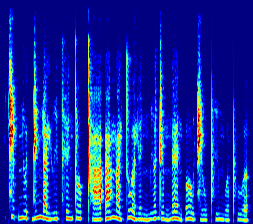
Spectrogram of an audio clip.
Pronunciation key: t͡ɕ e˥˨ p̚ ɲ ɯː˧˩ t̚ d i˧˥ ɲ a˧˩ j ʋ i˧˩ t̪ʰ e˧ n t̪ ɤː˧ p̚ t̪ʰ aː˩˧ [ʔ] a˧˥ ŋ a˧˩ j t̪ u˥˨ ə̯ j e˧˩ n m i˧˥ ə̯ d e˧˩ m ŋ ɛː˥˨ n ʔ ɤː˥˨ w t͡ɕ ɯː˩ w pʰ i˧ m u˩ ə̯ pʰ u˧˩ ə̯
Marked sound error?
no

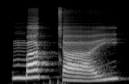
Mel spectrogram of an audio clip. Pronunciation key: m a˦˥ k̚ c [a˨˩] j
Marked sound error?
yes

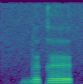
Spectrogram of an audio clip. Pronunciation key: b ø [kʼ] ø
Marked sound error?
yes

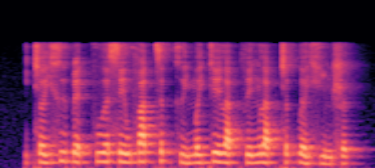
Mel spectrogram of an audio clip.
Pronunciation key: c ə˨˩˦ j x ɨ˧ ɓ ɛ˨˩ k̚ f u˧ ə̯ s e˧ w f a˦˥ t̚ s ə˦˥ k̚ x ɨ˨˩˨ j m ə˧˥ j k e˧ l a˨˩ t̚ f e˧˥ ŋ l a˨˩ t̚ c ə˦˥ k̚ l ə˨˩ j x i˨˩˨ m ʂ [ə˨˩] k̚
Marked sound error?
no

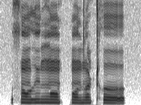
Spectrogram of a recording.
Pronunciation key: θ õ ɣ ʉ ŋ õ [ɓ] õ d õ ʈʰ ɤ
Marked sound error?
yes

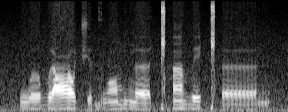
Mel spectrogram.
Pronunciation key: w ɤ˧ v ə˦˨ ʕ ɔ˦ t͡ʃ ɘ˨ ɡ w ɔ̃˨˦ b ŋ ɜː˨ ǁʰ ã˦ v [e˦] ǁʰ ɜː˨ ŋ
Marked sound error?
no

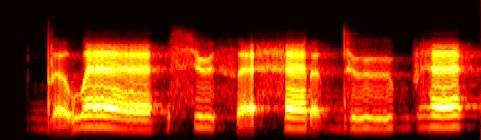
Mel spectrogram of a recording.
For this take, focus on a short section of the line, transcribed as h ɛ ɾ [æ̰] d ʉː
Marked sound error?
yes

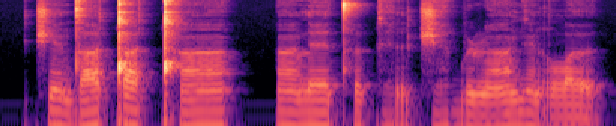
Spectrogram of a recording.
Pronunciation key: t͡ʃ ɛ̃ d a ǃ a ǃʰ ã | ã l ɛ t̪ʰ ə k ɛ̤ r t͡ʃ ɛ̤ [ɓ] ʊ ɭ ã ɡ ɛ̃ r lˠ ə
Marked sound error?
yes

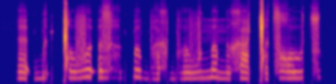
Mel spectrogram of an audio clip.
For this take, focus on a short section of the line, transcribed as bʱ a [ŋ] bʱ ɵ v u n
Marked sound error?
yes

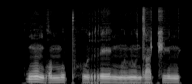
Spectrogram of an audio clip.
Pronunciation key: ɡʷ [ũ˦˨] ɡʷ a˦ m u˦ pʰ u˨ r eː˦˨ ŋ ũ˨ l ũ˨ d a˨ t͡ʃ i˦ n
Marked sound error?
no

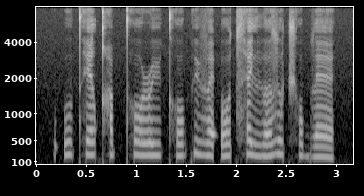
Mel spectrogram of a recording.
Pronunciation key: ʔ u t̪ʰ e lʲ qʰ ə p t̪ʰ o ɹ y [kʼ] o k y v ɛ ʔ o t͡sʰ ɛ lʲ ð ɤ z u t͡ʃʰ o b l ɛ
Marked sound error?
yes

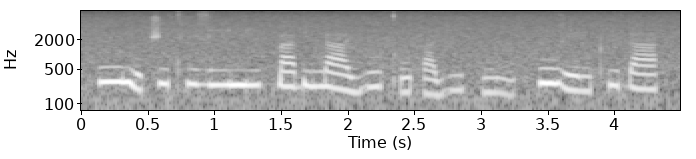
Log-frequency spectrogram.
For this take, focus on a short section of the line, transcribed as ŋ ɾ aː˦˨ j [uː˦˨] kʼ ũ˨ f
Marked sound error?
yes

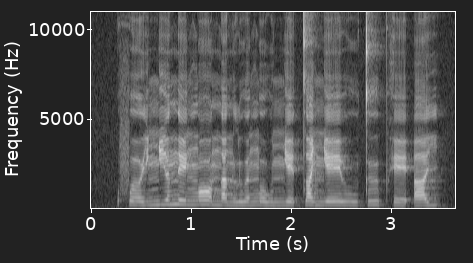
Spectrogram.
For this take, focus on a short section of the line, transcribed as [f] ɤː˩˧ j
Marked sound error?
no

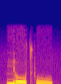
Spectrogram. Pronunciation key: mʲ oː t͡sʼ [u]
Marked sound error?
no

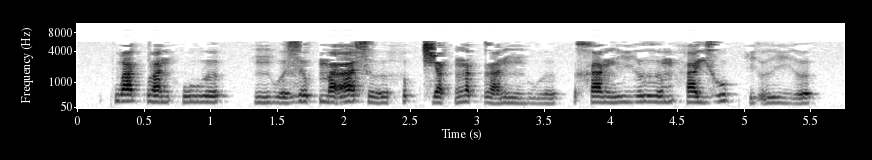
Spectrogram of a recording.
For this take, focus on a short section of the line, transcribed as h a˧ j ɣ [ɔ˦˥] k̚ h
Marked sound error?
yes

